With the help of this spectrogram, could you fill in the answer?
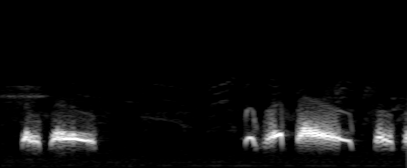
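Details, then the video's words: Spotted dove in the giọng thổ style pushing out its coo: a short double note and a longer, falling coo, then a fresh phrase after a pause of about a second and a half. The background is otherwise quiet. "cu gáy giọng thổ thúc gù"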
